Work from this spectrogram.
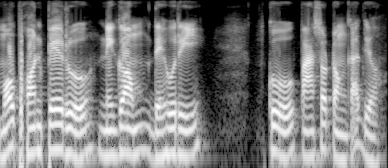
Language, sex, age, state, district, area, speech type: Odia, male, 18-30, Odisha, Kalahandi, rural, read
